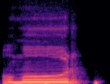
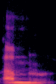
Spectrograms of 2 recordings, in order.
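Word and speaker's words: الأمر: Walillahi ghaibus samawati wal ard wa ilahi yurja'ul umur. Kulluhu fa'buduhu wa tawakkal alaih. Ya. Tapi kayaknya tadi bacanya agak kelebihan. Kelebihan ya? Walillahi ghaibus samawati wal ard wa ilahi yurja'ul amr.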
